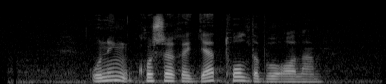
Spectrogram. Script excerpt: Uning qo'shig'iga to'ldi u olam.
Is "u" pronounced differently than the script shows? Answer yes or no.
yes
